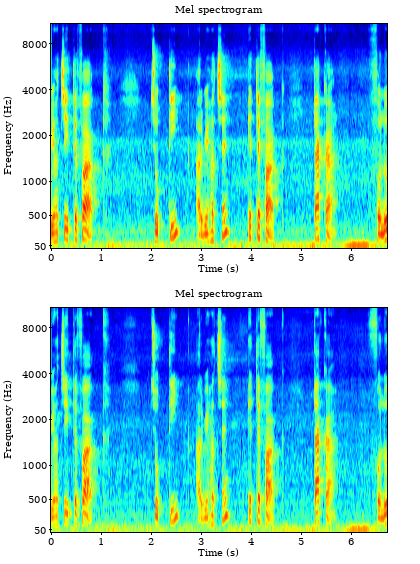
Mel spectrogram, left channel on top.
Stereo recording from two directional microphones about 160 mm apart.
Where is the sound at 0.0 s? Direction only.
10° right (ahead or behind).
